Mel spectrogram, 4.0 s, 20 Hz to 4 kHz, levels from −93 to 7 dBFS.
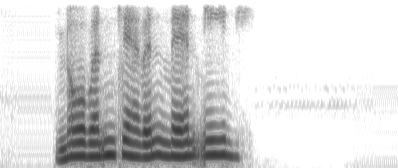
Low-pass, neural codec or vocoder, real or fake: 3.6 kHz; codec, 16 kHz in and 24 kHz out, 0.6 kbps, FocalCodec, streaming, 2048 codes; fake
